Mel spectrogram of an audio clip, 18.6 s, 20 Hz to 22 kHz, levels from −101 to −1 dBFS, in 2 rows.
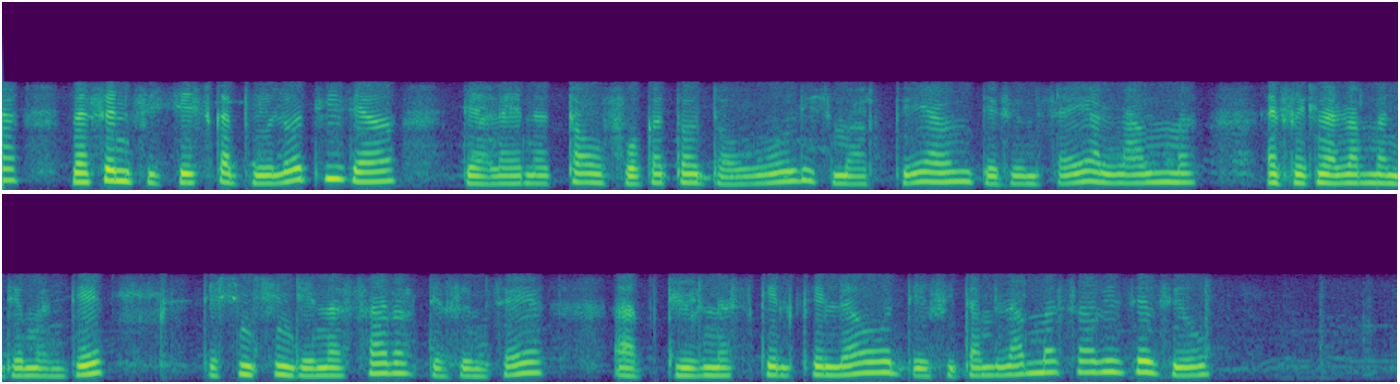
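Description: From start to end, the speech carries the sound of a Bluetooth CVSD headset codec. Each sample is coded as one up-or-down step, which fits a 64 kbps link. Nothing passes above 3.8 kHz. The band sits near 150 Hz to 3.4 kHz. The damage is plainly audible: scratchy s sounds and a granular hiss.

At 9.16 s comes a phantom power thump, lasting until 9.34 s. A supply switched on a live input sent a voltage step through the coupling capacitors. It lands as a deep thud that dies away in about 40 ms.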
